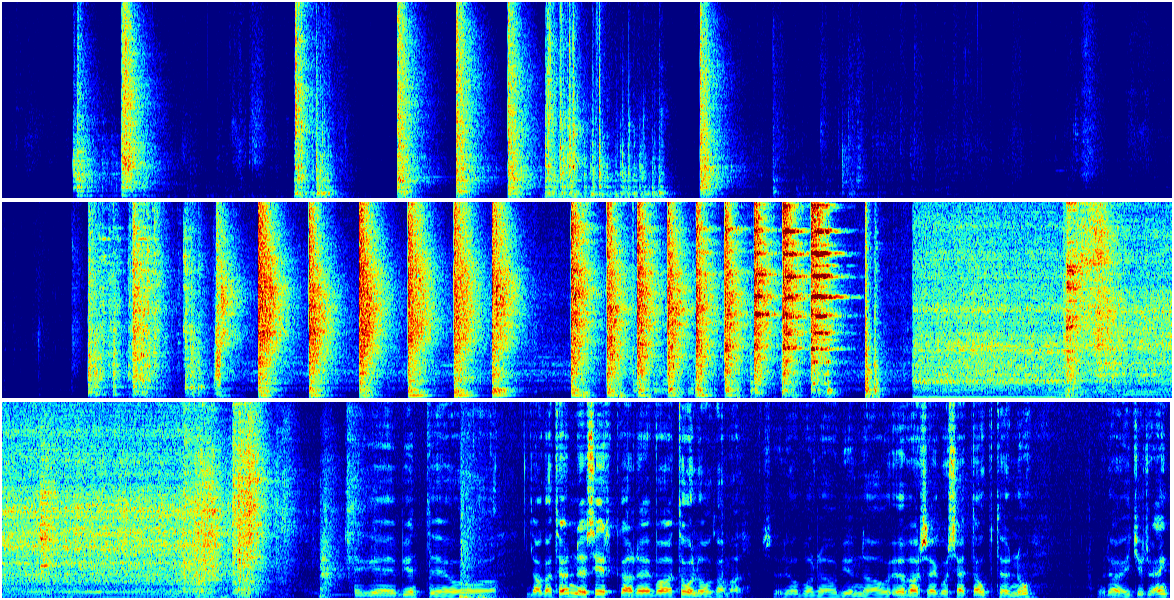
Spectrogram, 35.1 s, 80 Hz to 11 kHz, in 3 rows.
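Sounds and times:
workshop machine humming: 13.8s - 26.3s
hammer striking steel hoop: 13.9s - 20.5s.

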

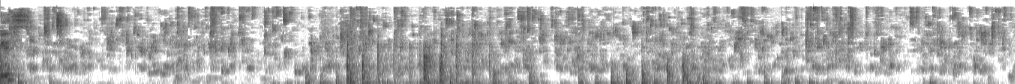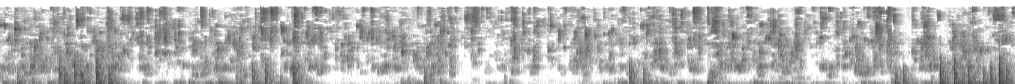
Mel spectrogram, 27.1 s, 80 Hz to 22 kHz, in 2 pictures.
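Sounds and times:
paintbrush tapping on wood: 4.0s - 11.0s.

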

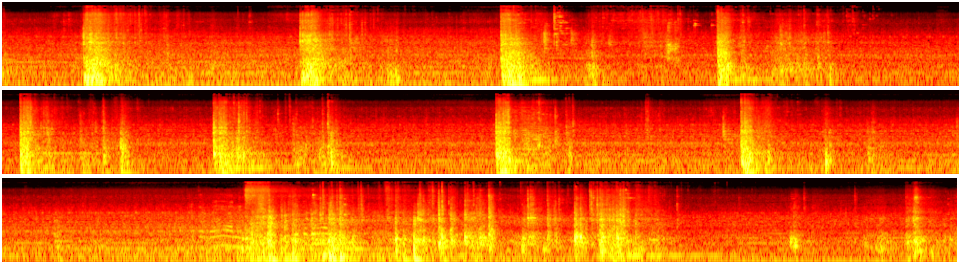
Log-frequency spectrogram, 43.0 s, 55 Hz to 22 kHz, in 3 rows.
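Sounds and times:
excavator bucket crushing car metal: 0.0s - 6.4s, 7.1s - 28.0s, 31.8s - 43.0s
diesel engine running: 0.0s - 43.0s
metal crackling and creaking: 7.5s - 13.3s, 32.4s - 39.9s.

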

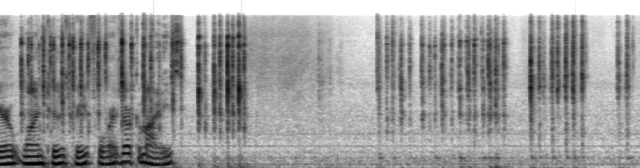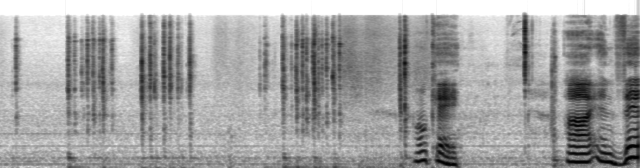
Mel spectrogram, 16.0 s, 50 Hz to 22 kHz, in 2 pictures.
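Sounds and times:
typing on computer keyboard: 0.3s - 3.2s, 4.7s - 8.3s, 8.9s - 10.5s, 11.3s - 12.3s.

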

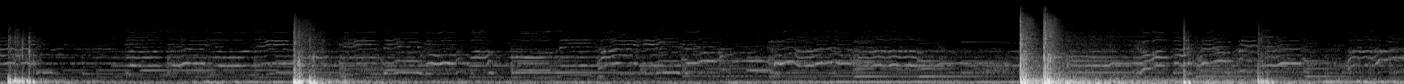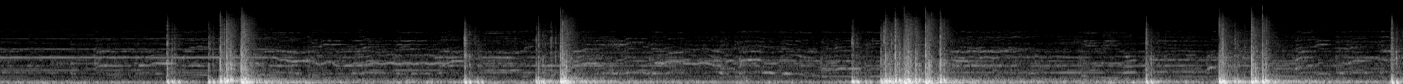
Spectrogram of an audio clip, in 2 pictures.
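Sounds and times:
music with long held tones: 0.0s - 28.0s
firework shells booming: 22.6s - 23.9s.

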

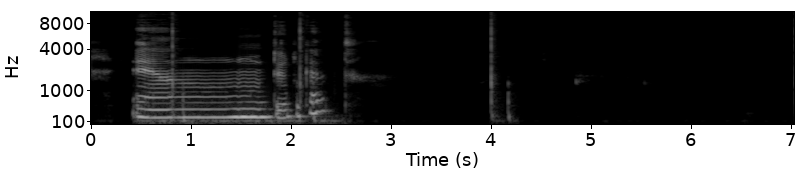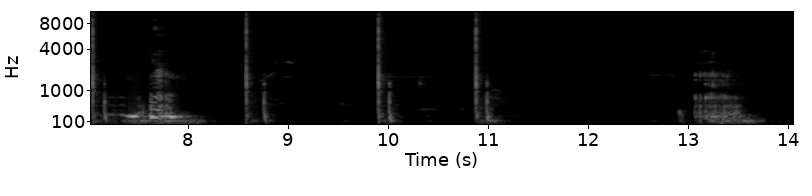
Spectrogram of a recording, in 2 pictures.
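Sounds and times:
mouse button clicks: 4.0s - 4.3s, 10.9s - 11.1s.

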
